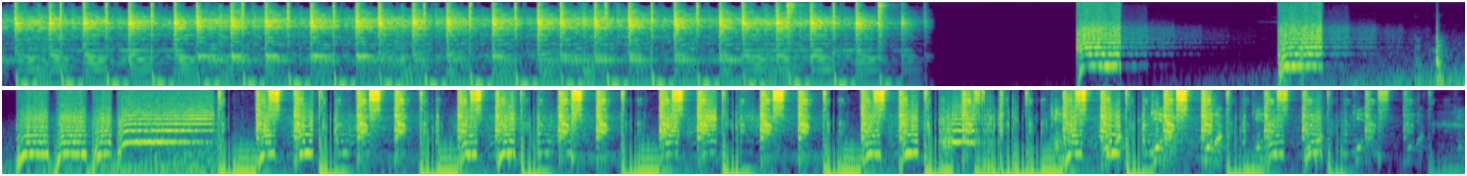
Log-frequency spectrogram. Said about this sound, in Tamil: அதற்கு முதல் ஒரு பாடலை கேட்போம்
